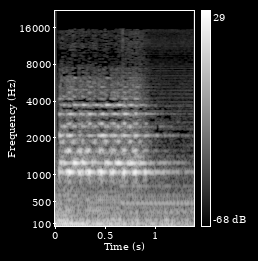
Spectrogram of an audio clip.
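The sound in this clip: An incoming-call ringtone on a phone plays a bright, steady warbling tone pattern for most of a second, then cuts off, leaving low background noise.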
